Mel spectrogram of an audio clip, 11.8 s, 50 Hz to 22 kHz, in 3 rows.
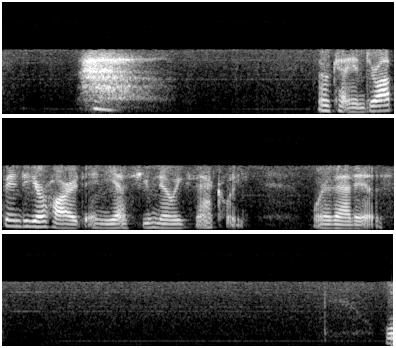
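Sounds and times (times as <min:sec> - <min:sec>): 
deep breath during a guided relaxation exercise: 0:00.8 - 0:01.8, 0:06.5 - 0:07.0, 0:11.0 - 0:11.6
speech: 0:03.2 - 0:07.9.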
